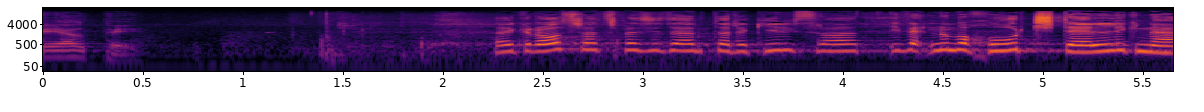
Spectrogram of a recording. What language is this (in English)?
Swiss German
